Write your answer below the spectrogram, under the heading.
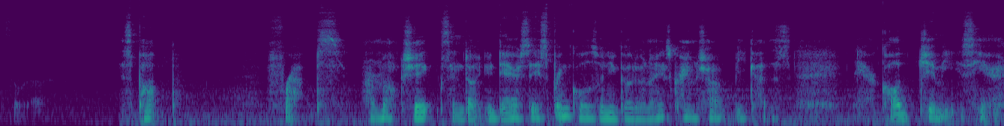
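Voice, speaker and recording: A man whispers in an American accent at a moderate pace, his loudness swinging widely. Long pauses come often. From US Midwest, Ohio. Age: 20s. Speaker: ASMR creator. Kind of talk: ASMR casual chat. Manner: soft-spoken.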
